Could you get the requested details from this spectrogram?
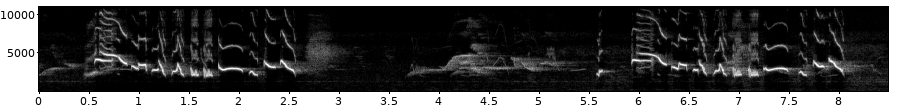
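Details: Oriental magpie-robin (kacer) tutor song for training young birds: two bursts of rapid, loud, shrill whistled and chattering notes, several per second, separated by a quieter stretch of softer warbling, with a faint steady low hum beneath.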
